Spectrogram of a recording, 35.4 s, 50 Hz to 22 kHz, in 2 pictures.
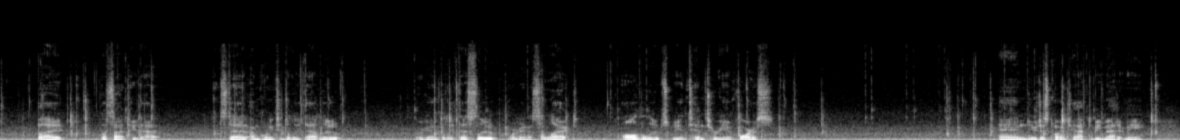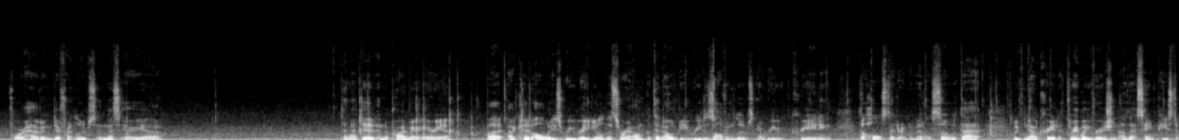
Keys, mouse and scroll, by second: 0.1 scroll up 1, 0.4 shift+middle click, 0.6 shift+scroll up 1, 1.0 2, 1.7 alt+click, 2.3 shift+scroll up 2, 3.4 ctrl+x, 3.9 scroll down 1, 4.3 shift+middle click, 4.6 scroll up 1, 4.9 shift+middle click, 5.1 shift+scroll up 1, 6.1 alt+click, 6.7 ctrl+x, 7.1 ctrl+alt+click, 7.9 ctrl+alt+shift+click, 8.2 ctrl+shift+scroll down 1, 9.1 ctrl+alt+shift+click, 10.8 ctrl+scroll down 1, 11.2 ctrl+shift+middle click, 11.6 ctrl+scroll down 1, 11.8 ctrl+shift+middle click, 11.9 ctrl+shift+scroll up 2, 13.0 ctrl+alt+shift+click, 14.4 ctrl+shift+middle click, 15.0 click, 15.9 ctrl+q, 16.2 click, 17.2 ctrl+b, 19.5 ctrl+b, 22.7 click, 23.0 ctrl+Tab, 24.3 ctrl+scroll down 1, 24.8 ctrl+shift+middle click, 25.7 ctrl+scroll down 1, 26.5 ctrl+middle click, 27.3 scroll up 1, 27.7 ctrl+middle click, 28.4 ctrl+scroll up 1, 29.8 ctrl+middle click, 30.0 ctrl+scroll down 1.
